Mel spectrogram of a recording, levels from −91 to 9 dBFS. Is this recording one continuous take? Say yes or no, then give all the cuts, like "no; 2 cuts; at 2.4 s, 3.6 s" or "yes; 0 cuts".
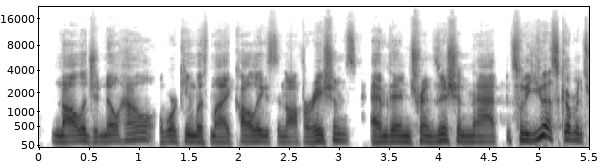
no; 3 cuts; at 1.2 s, 3.2 s, 4.6 s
